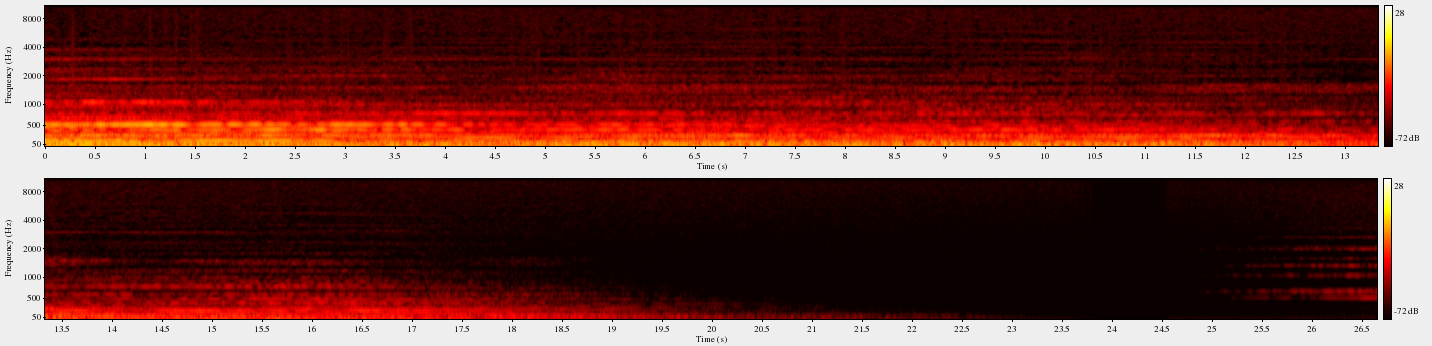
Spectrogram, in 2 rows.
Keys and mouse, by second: 0.0 alt+middle click, 0.8 middle click, 1.2 ctrl+f, 1.2 ctrl+click, 2.0 ctrl+click, 2.4 ctrl+click, 2.6 alt+middle click, 3.0 ctrl+f, 3.2 click, 3.6 3, 3.8 f, 4.0 click, 4.4 alt+middle click, 4.8 click, 5.2 alt+middle click, 5.8 2, 5.8 f, 6.0 click, 6.8 ctrl+shift+f, 7.2 ctrl+shift+f, 7.8 click, 8.2 5, 8.4-9.6 drag, 8.4 f, 9.6 alt+middle click, 9.8 click, 10.2 alt+middle click, 10.8 3, 10.8 f, 11.0 click, 11.6 alt+middle click, 12.6 click, 12.6 f, 13.0 click, 13.4 3, 13.6 5, 13.6 f, 13.8-14.9 drag, 14.9 alt+middle click, 15.3-16.3 drag, 15.5 f, 16.9 f, 17.1 click, 18.2 alt+shift+middle click, 19.0-21.0 typing, 19.2 click, 19.8 click, 20.6 click, 21.0 click, 22.0 click, 22.4 click, 22.8 click, 23.0 f, 23.2-24.4 drag, 24.8 click, 25.2 click, 26.4 click, 26.4 f.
